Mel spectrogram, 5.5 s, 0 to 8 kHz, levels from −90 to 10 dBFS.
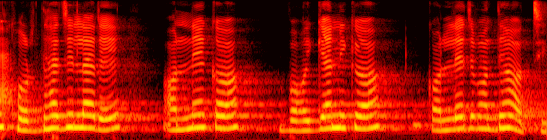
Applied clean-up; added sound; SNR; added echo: neural separator model SepFormer DNS4.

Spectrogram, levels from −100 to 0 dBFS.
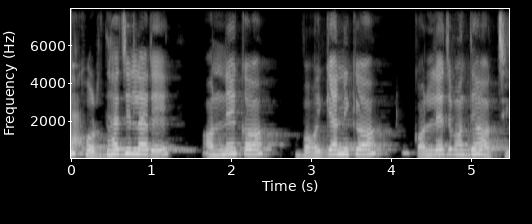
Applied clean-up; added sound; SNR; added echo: classical method Wiener filter.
